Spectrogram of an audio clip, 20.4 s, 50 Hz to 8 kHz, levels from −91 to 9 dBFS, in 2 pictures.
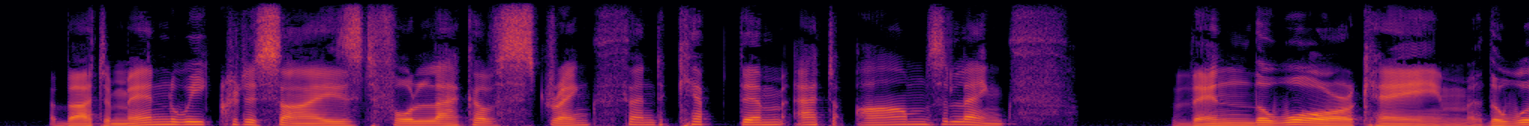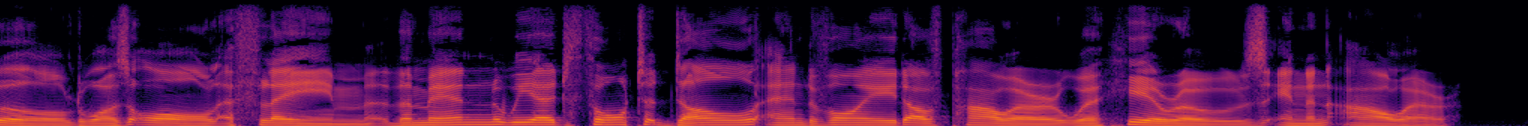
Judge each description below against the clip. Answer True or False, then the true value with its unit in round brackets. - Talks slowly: True (110 wpm)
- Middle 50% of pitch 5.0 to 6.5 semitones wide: True (5.3 semitones)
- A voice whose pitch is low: True (125 Hz)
